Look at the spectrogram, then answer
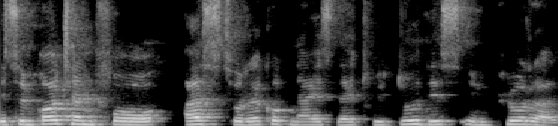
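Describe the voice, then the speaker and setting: In a South African accent, a woman talks at a moderate pace with a medium pitch and a dark, mellow tone. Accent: South African (Zulu). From South Africa, rural Zulu village. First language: isiZulu. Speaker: former politician and lecturer. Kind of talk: lecture. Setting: remote video link. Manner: formal.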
